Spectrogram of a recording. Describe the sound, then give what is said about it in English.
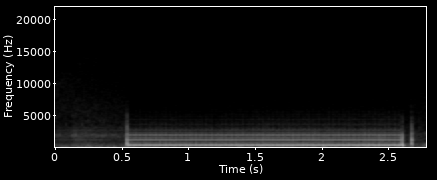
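A single telephone keypad tone sounds loud, held steadily for about two seconds before cutting off with a couple of quick clicks, as a phone number is dialed to make a call. No one speaks. “All right, let's call Tanya now.”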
